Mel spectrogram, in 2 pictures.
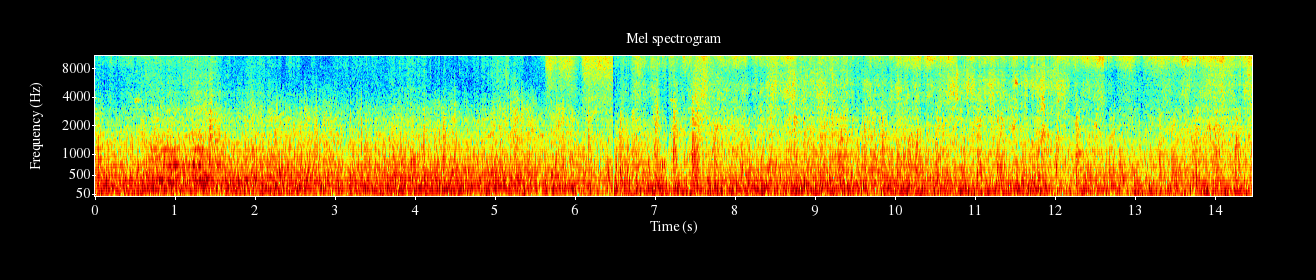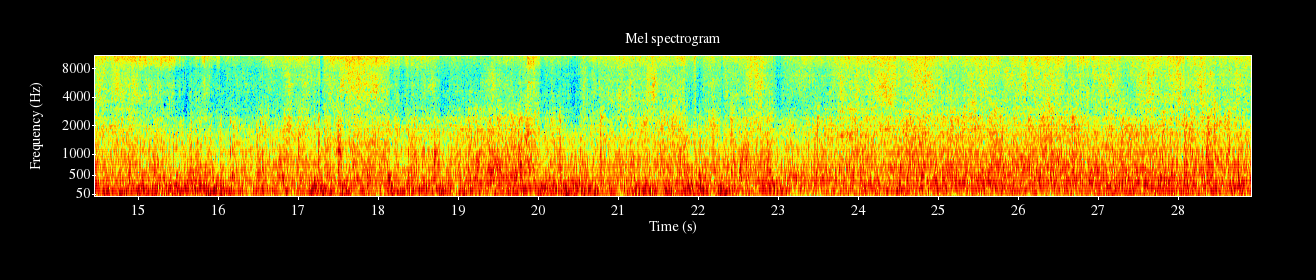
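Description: Steel carriages of a steam-hauled heritage train rolling along the line, their wheels clicking steadily over the rail joints.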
